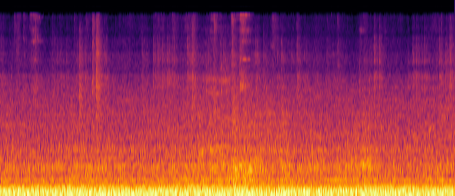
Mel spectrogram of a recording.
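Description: Passenger train running at speed, heard from inside the carriage: a steady, even low rumble.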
